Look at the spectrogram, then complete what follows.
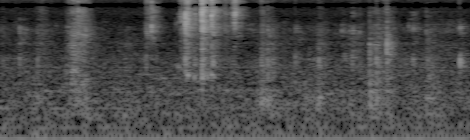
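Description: Faint chewing and crunching of crispy fried fafda, with a few short crackles scattered through.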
